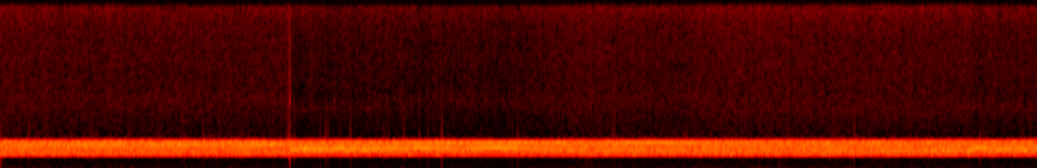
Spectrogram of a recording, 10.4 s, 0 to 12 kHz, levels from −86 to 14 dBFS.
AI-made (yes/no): no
